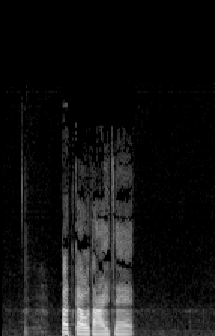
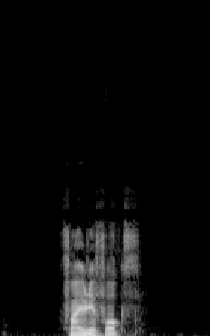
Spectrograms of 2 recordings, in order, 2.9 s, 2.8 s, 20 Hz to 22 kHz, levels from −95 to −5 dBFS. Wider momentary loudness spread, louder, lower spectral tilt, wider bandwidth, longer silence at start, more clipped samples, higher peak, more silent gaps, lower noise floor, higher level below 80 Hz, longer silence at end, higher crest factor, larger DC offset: about the same, 13 LU vs 12 LU; first, -19 LUFS vs -22 LUFS; about the same, -5.5 dB/octave vs -6 dB/octave; first, 12 kHz vs 7.6 kHz; about the same, 0.8 s vs 0.85 s; neither; about the same, -4 dBFS vs -6 dBFS; neither; second, -70 dBFS vs -86 dBFS; first, -52 dBFS vs -60 dBFS; about the same, 1.1 s vs 1.05 s; about the same, 20 dB vs 20 dB; neither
